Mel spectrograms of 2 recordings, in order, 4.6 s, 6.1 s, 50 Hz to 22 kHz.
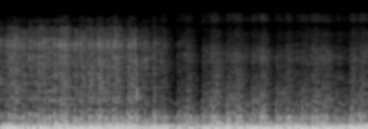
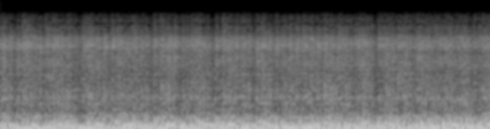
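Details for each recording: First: '91 Camaro Z28 with swapped 5.3L LS, Holley Sniper EFI, Texas Speed cam, open headers, warm: lumpy V8 idle hunts unevenly, needs throttle help; O2 sensor four inches from header end gives misleading AFR, running rich; rough idle. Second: '91 Camaro Z28 with swapped built 5.3L LS, Holley Sniper EFI, MSD ignition, Texas Speed cam, open headers, after fixing the pulled tach signal wire: loud, lumpy, steady cam idle, no misses or knocks; runs pretty good; normal idle.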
